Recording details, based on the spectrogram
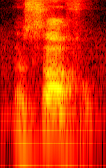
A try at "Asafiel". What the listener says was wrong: E-L, not A-L.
